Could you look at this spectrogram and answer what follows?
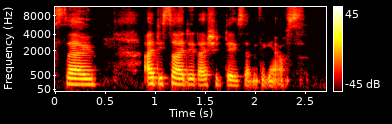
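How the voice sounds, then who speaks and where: With a British accent, a woman speaks at a fairly quick pace. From Britain. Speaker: social media expert and blogger. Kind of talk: interview. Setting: live video show.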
